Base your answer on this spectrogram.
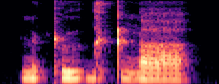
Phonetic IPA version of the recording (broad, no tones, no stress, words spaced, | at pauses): ɳiʈɽʉɡɨʈ ŋa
